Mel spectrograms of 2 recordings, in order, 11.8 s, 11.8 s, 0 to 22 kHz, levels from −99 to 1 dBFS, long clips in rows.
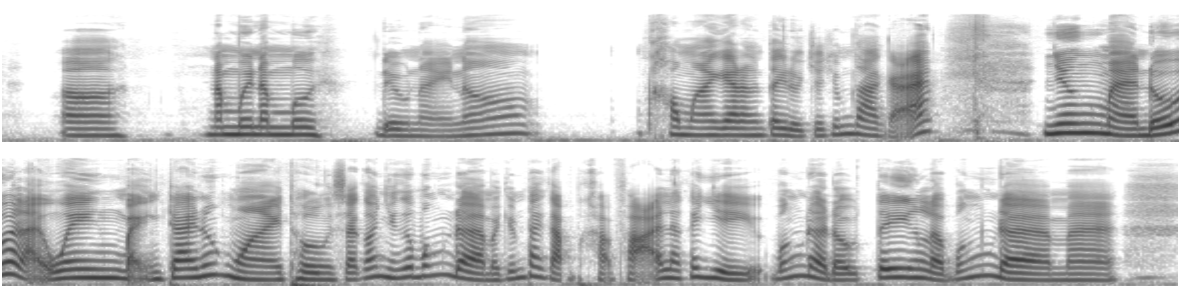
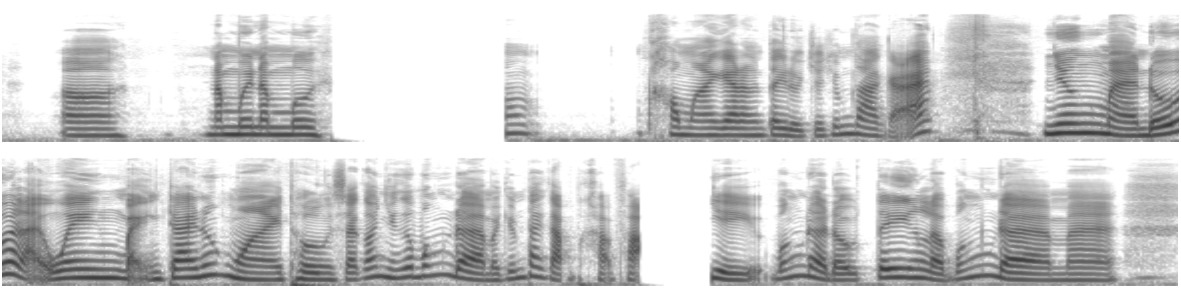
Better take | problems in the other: first | audio cutting out; at 1.5 s for 1 s and at 9 s

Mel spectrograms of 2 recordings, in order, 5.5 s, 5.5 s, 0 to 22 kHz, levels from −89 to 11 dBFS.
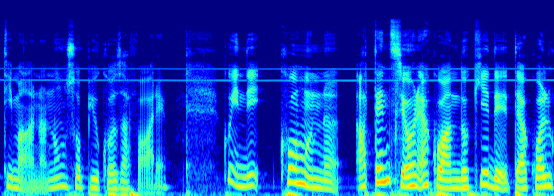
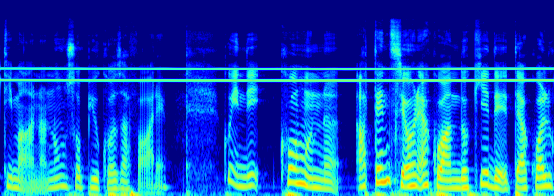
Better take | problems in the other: first | high-pitched whine; loud; throughout; 4 kHz, 7 dB below the speech; faint in the first

